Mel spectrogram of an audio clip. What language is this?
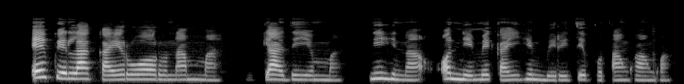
Igbo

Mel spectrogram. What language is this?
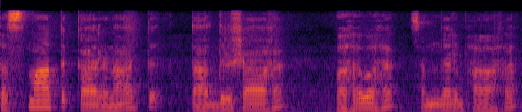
Sanskrit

